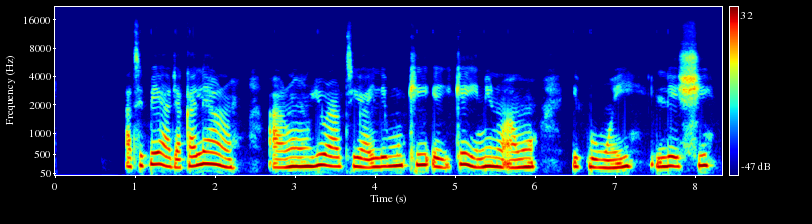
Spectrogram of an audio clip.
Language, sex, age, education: Yoruba, female, 15-29, tertiary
